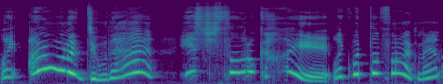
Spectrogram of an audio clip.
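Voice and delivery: very high, loud indignant squeal; squeaky protest. Acted. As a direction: protest in a squeal on your favorite's behalf. Mock protest defending the robot.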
